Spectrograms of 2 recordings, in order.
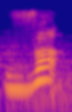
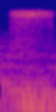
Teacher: The VV sound is voiced. The F sound is unvoiced. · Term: voicing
